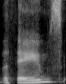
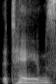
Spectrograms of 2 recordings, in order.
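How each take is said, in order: First: The name is said a non-British way. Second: The name is said the British way. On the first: "instead of the Thames" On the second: "like the British accent way when they say like the Thames"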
